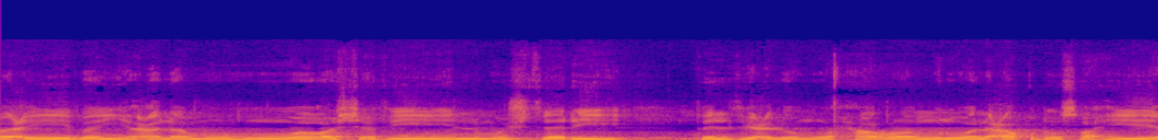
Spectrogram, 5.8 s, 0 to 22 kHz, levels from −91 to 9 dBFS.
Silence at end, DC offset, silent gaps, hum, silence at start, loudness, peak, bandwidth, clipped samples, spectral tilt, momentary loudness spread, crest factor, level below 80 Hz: 0 s; under 0.1%; none; none; 0 s; -17 LUFS; -4 dBFS; 12 kHz; under 0.1%; -7 dB/octave; 4 LU; 12 dB; -46 dBFS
